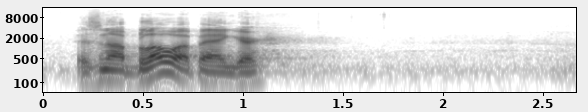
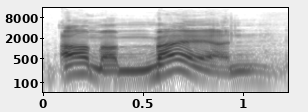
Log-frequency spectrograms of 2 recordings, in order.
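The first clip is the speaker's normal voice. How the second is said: slow, heavy, mock-tough declaration; mock macho; 6 dB louder, slower than usual. Preacher acting a man excusing his anger, slow mock-tough. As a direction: say it slowly, like a helpless tough guy. Acted man's confession.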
